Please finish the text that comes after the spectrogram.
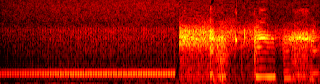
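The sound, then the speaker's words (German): A steady telephone dial tone hums for nearly two seconds, then cuts off into a jumble of dialing beeps and clicks with a voice briefly mixed in, fairly loud. “telefoniert regelmäßig mit Steve Wodka, einem Gewerkschaftsbeamten in Washington, um ihre Funde mitzuteilen”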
